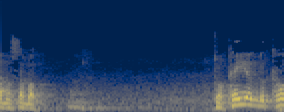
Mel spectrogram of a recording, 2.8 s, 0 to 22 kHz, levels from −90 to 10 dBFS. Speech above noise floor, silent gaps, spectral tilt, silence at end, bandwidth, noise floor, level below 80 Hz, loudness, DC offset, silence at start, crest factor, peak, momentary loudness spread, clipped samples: 31 dB; none; -10 dB/octave; 0 s; 5.8 kHz; -46 dBFS; -48 dBFS; -16 LUFS; under 0.1%; 0 s; 18 dB; 0 dBFS; 25 LU; under 0.1%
